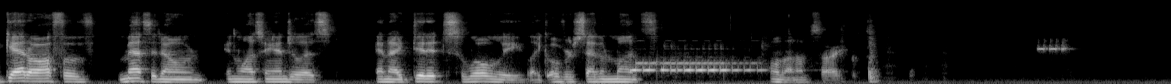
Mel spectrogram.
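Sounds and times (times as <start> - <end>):
speech: 0.0 - 6.7, 7.7 - 8.9
steady low hum: 5.9 - 8.0
landline telephone ringing electronic trill: 6.3 - 7.8.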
